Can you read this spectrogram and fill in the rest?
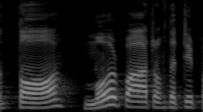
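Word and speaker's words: ط: So Taw is a heavy letter, Ta is a light letter.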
